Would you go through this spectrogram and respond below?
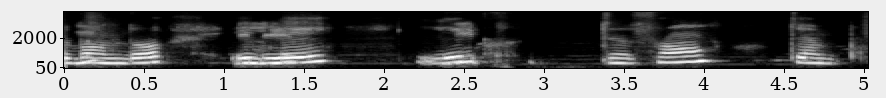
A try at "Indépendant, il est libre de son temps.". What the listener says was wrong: Temps. C'est pas temple, c'est temps. Mais temps. Temps, c'est comme time.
